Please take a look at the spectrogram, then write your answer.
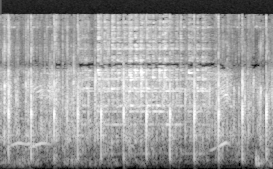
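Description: Audience applause comes through as a steady, evenly spaced run of sharp claps, roughly three per second, moderately loud over a continuous murmur of background noise, with no one speaking.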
